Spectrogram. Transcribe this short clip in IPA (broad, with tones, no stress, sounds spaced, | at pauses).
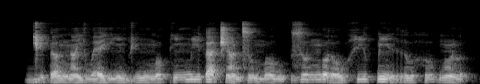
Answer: ɡ i˧˩ ɗ ʌ˩˧˩ ŋ ã˩˧˩ j w ɛ˩˧˩ j ĩ˩˧˩ b i˩˧˩ ŋ ŋ͡m o˧˩ k ĩ˦ ŋ͡m i˦ ɗ a˦ t͡ʃ ã˧˩ d͡z u˥˩ m o˧˩ w | z u˦ l ŋ o˥˩ ɾ o˦ w h i˦ u̯ k͡p ĩ˥˩ r u˧˩ h u˦ b õ˧˩ l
